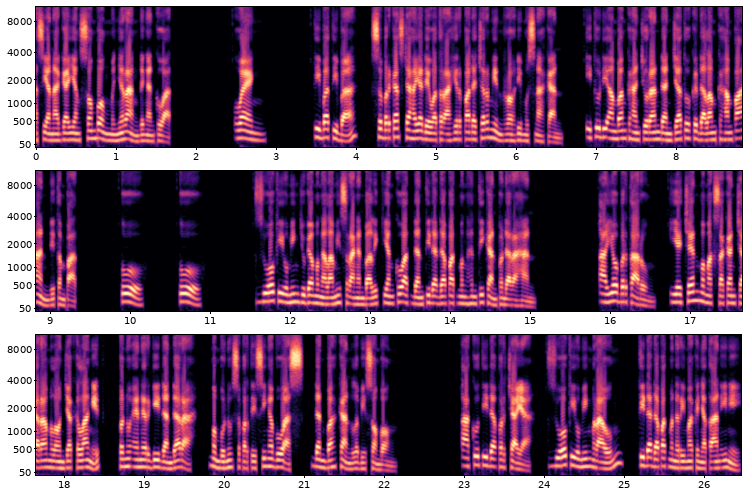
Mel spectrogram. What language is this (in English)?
Indonesian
